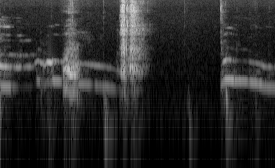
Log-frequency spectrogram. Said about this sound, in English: Okay, dog, stop barking.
